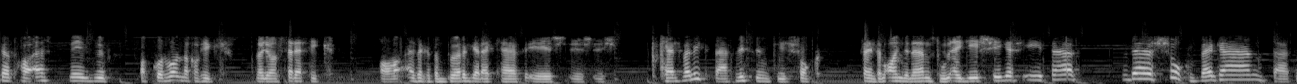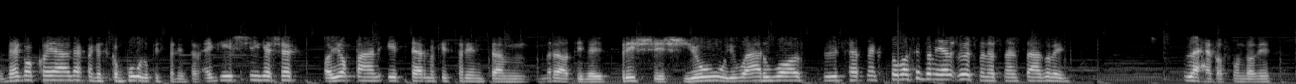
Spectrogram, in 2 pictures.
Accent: Mezőkövesd, Borsod-Abaúj-Zemplén, Hungary; moved away as an adult; also born or lived in Nyíregyháza / Eger; now in Vienna, Austria; Én amúgy mezőkövesden születtem, oda is költöztem vissza a főiskola után.

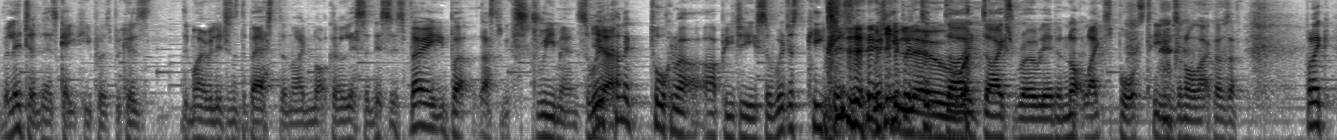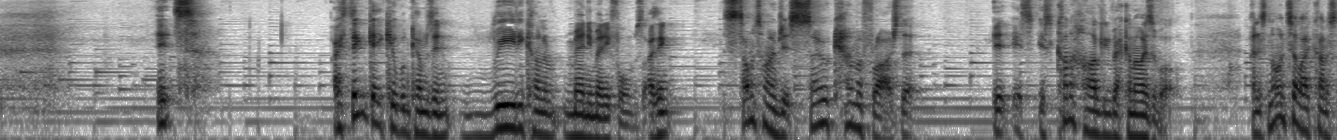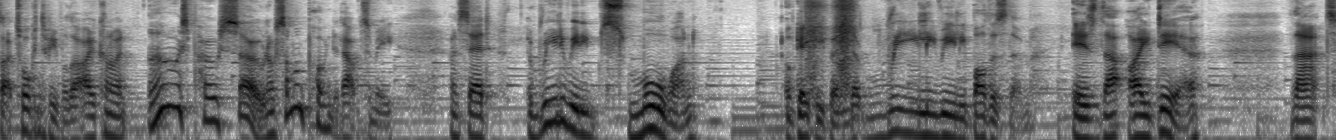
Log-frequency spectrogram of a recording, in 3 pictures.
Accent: near Brighton, South East England, United Kingdom; now in Wales, United Kingdom; I live in Wales, but I was born in England, South England, right next to Brighton.

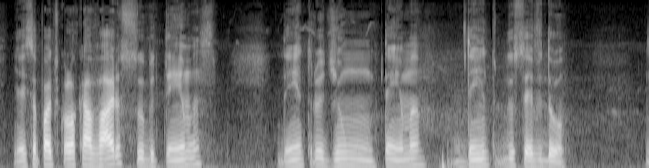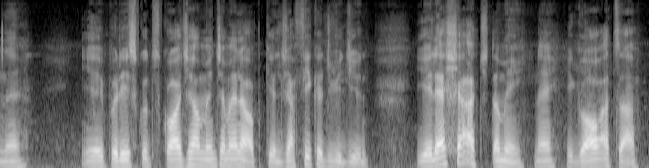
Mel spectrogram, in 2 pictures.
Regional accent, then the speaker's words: Minas Gerais, Brazil; eu sou de Minas, Minas Gerais, né? Então aqui em Minas Gerais a gente tem esses costumes

